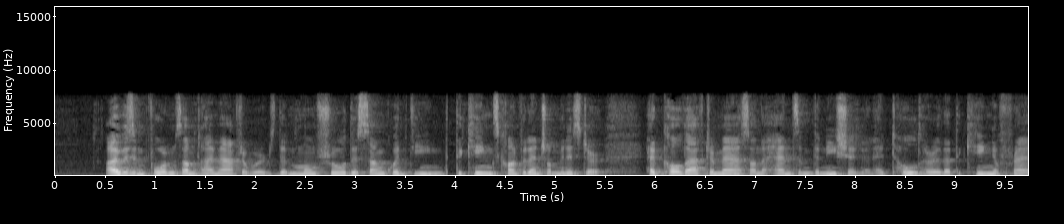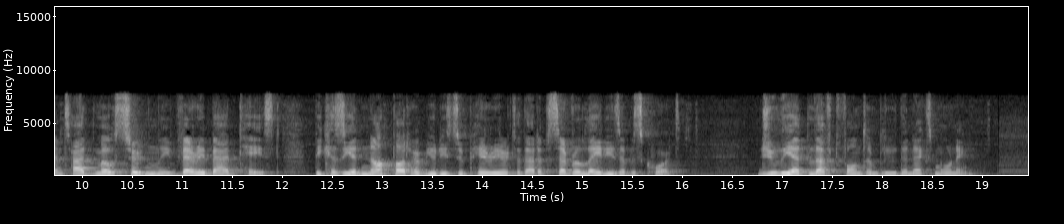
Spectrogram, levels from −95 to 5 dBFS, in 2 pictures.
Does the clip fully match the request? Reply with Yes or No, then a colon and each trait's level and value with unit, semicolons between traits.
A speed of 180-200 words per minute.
Yes: average, 185 wpm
